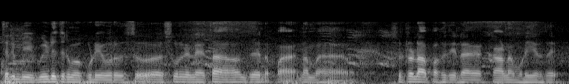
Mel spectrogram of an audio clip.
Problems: constant background noise, background conversations at intervals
